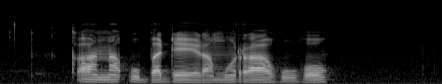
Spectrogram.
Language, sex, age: Venda, male, 22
